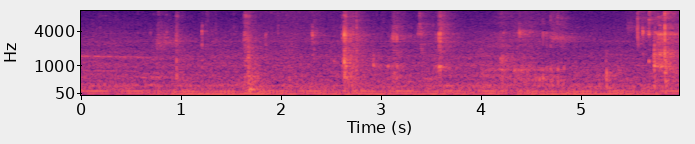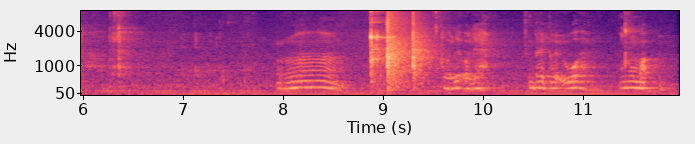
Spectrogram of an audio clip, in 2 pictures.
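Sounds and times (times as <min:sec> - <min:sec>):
person chewing food: 0:00.5 - 0:08.9.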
